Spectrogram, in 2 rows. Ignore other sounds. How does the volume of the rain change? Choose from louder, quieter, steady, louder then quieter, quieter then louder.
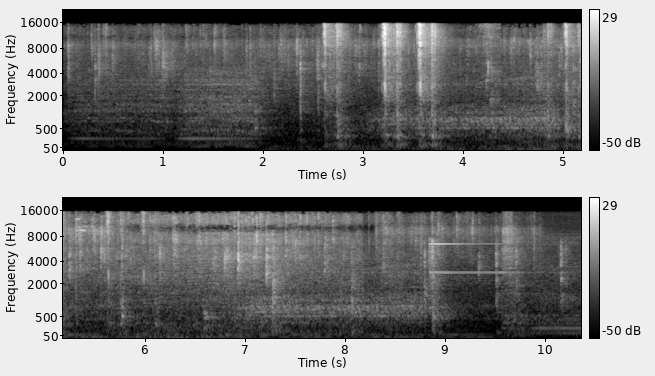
louder then quieter.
